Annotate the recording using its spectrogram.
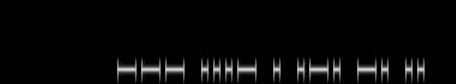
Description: Morse code, heard as a keyed tone, about 20 wpm, 700 Hz. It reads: OVERNI
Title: Build A Word - 3 Letters At A Time - 9-Letter Words - 20wpm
